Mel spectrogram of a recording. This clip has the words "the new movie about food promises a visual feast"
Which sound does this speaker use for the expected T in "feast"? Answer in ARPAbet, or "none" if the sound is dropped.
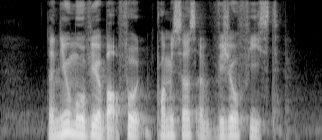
T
